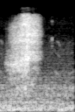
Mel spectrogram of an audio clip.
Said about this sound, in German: Oh, eine Möwe. Ja.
